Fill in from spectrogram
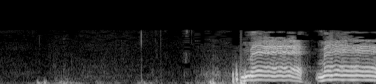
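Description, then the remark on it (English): A sheep bleats twice in quick succession, loud, each call a wavering, nasal cry, following a stretch of faint rustling and shuffling. “You don't think somebody knows that sheep crying out in your hand, or that goat”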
